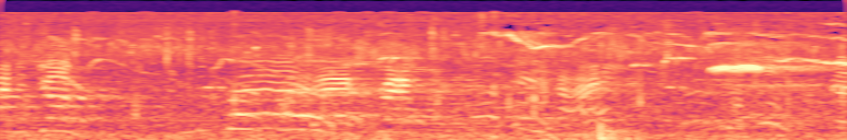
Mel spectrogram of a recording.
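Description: Players shouting and calling to each other on a grass football pitch, several voices overlapping and too far off to make out, with a single thud about three seconds in.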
